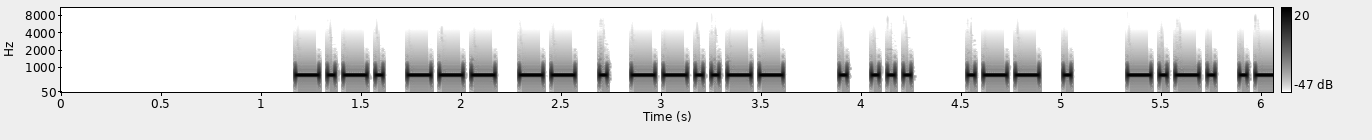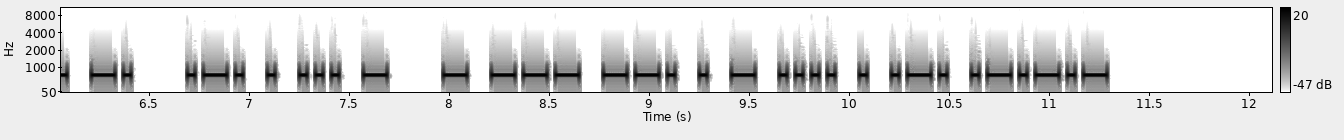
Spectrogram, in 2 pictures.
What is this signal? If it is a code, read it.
Morse code, heard as a keyed tone, about 30 wpm, 700 Hz. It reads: COME, ES WE CAN REST TOGETHER.
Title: Sentences from Top 500 Words and Abbreviations 30wpm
